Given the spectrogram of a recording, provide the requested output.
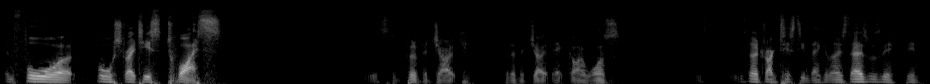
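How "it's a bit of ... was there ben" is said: dropped low and soft, as if sharing a naughty secret; mock conspiratorial aside. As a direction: lean in and murmur the dig, half joking. Mock cheeky dig at Australians.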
